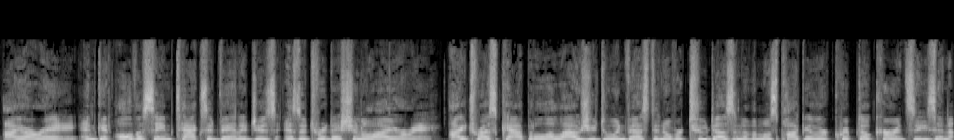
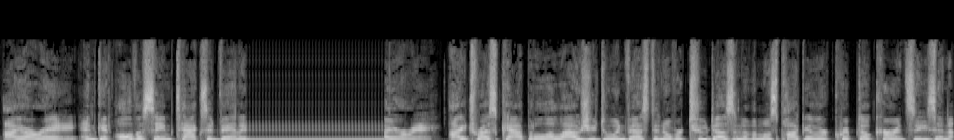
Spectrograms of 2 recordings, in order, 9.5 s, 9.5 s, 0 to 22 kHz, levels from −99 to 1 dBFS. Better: first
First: none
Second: audio freezing; at 2.5 s for 1.5 s

